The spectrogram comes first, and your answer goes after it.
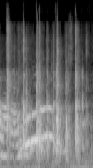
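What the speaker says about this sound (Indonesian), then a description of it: "Beri tepuk tangan dong." A group of students in a classroom claps briefly for their classmates during a biology lesson, the quick scattered claps heard close and mixed with a voice talking over them.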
